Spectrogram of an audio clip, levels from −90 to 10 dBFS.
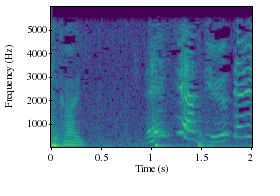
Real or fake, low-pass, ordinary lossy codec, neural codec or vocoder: real; 5.4 kHz; none; none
